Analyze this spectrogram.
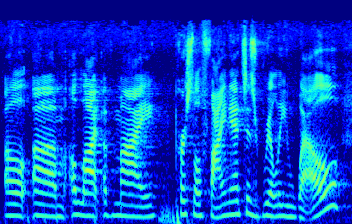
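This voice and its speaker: Bright, lively woman in her thirties. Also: medium pitch, moderate pace, slight background noise. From Queens, New York. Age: 30s. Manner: lively, laughing, storytelling. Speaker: panelist, business owner. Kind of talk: panel talk to a live audience.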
